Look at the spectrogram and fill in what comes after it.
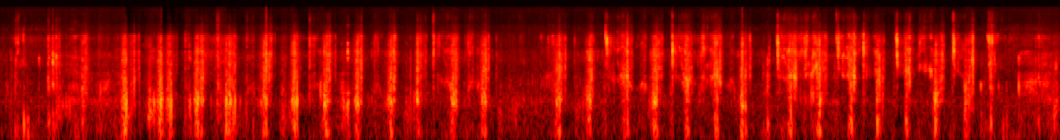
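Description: Close-miked chewing of a mouthful of icy purple dessert, with dense, irregular crunches several times a second.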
